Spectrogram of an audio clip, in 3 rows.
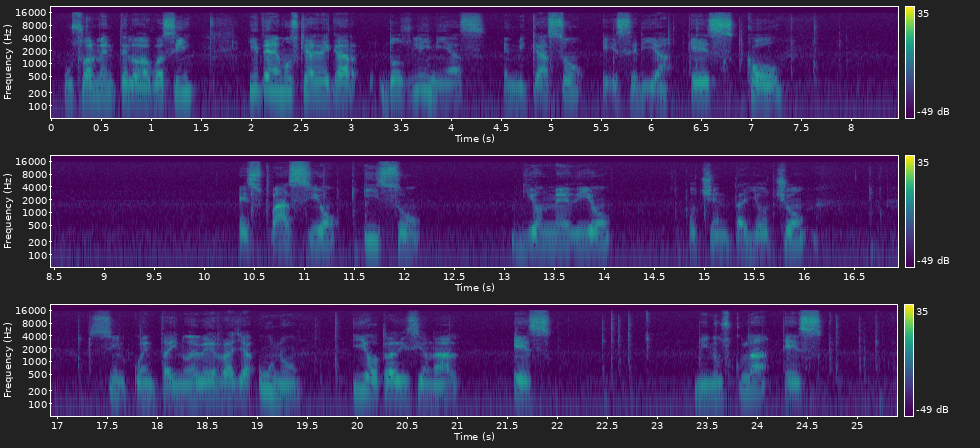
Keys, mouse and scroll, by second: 1.7 typing, 4.6 typing, 5.8-6.8 typing, 10.1-11.7 typing, 12.7 typing, 14.3-15.2 typing, 16.2-18.2 typing, 19.2 Return, 20.0-22.0 typing, 23.1-25.4 typing.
